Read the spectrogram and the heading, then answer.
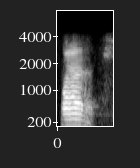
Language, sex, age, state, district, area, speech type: Bengali, male, 45-60, West Bengal, Hooghly, rural, conversation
